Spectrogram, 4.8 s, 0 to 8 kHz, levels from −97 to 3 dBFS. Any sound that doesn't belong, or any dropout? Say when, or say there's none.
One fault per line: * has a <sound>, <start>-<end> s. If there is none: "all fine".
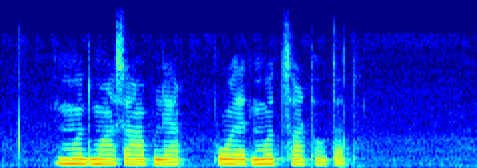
all fine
